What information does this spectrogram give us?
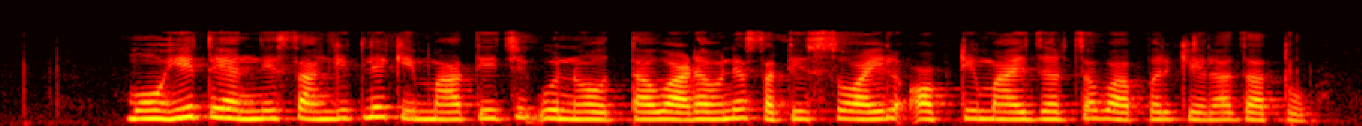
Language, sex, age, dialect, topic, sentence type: Marathi, female, 18-24, Standard Marathi, agriculture, statement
